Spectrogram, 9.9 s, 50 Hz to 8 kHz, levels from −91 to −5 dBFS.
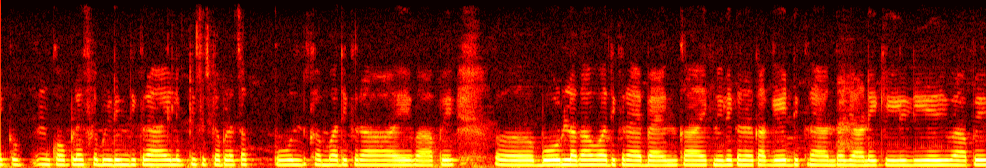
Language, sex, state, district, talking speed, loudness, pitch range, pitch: Hindi, female, Bihar, Araria, 245 wpm, -14 LUFS, 215-225 Hz, 220 Hz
